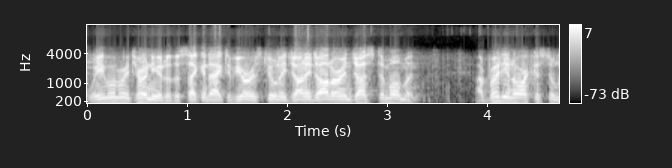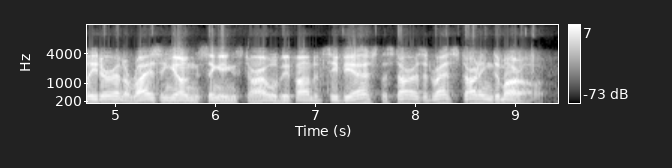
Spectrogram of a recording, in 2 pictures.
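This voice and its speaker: A male announcer delivers a smooth, formal old-time radio announcement. His mid-range voice comes through the dull, muffled sound of an old broadcast. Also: mid-range voice, lively intonation, fast talker, soft background music.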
